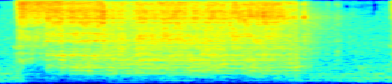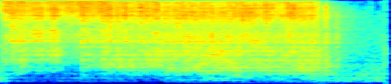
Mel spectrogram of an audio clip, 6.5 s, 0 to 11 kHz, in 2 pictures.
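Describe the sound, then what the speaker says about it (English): A power tool, likely an impact wrench with a 19mm socket, drives the mounting bolts of a Curt trailer hitch receiver on a 2019 Buick Encore, in two long, loud, steady rattling bursts separated by a short pause. "we're going to come back with a 19mm socket and tighten it up"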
